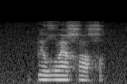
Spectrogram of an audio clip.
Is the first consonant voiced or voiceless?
voiceless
